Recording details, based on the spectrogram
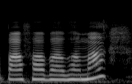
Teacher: और प वर्ग में प, फ, ब, भ, म हमारे होंठों को स्पर्श करके निकलती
